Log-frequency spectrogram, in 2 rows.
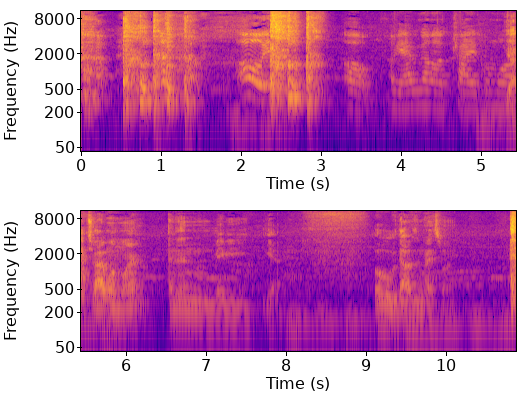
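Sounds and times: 
person coughing after a first puff of marijuana: 0.0 - 1.6, 2.4 - 3.1
speech: 4.2 - 8.1, 9.1 - 10.2
breathy exhaling after a puff of marijuana: 8.1 - 9.1.

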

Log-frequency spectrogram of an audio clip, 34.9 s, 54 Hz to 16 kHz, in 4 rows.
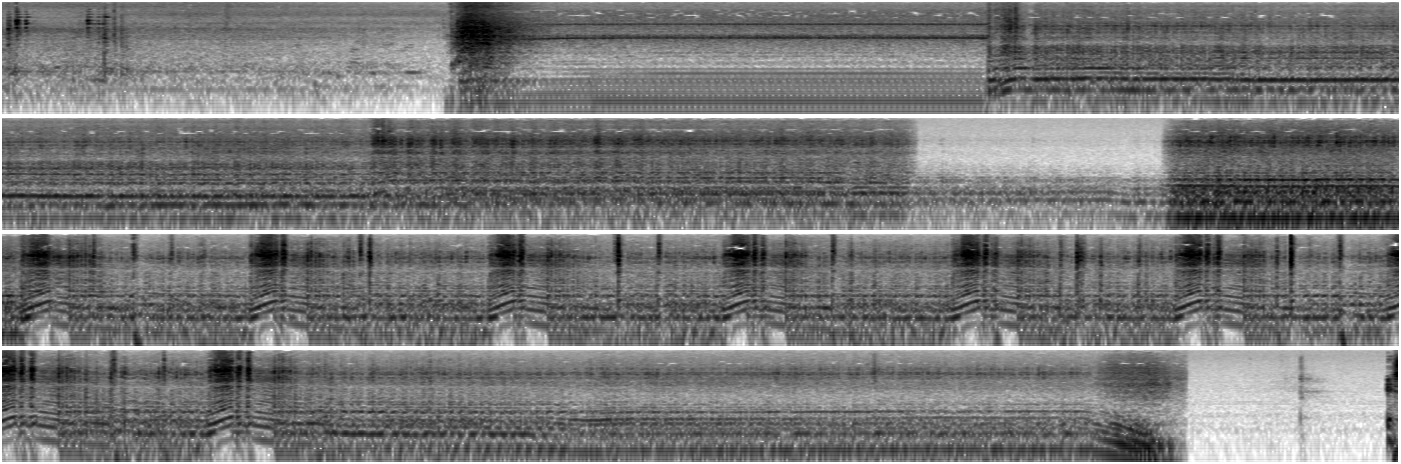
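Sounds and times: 
Formula 1 V6 turbo engine revving: 2.8 - 14.4, 16.0 - 33.6.

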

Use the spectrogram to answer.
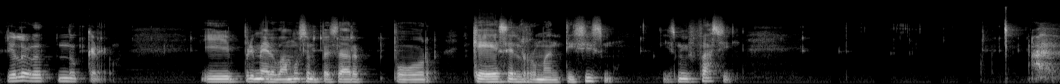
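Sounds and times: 
speech: 0.0 - 1.2, 2.0 - 7.7
person sipping whisky with wet mouth sounds: 7.7 - 10.5
person swallowing whisky: 9.8 - 10.4.

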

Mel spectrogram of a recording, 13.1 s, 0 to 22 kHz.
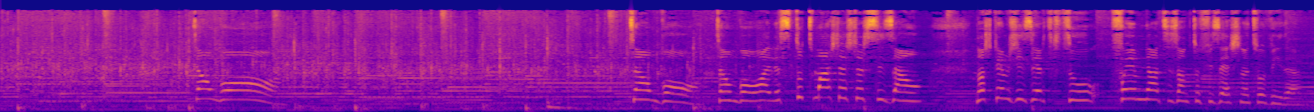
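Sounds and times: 
crowd applauding in a large room: 0.0 - 8.1
speech: 6.5 - 13.1.

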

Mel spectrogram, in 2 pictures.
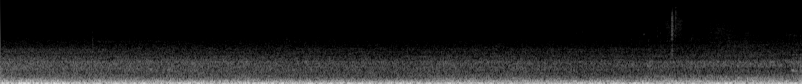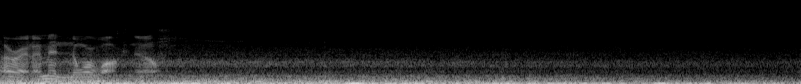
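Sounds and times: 
dense roar of freeway traffic: 0.0 - 16.0
higher hiss of a passing vehicle: 6.8 - 8.3.

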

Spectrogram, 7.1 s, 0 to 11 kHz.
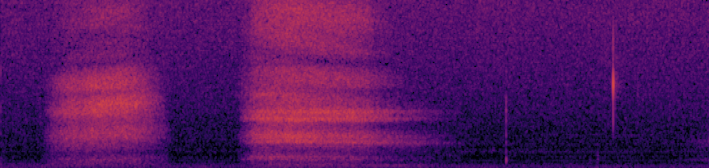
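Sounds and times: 
deep breath: 0.4 - 1.7, 2.4 - 4.6.

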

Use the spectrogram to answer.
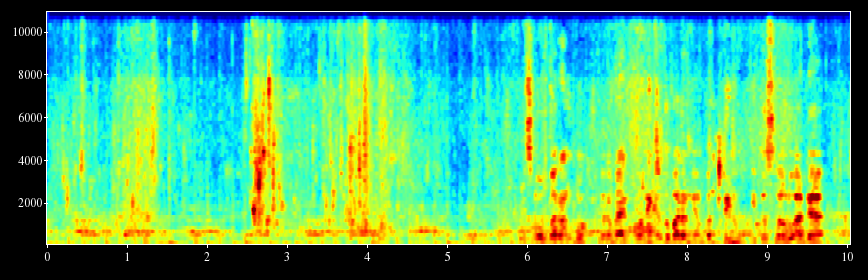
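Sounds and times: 
tidal floodwater from the high sea tide sloshing and trickling through a house: 0.0 - 10.0
speech: 6.1 - 10.0.

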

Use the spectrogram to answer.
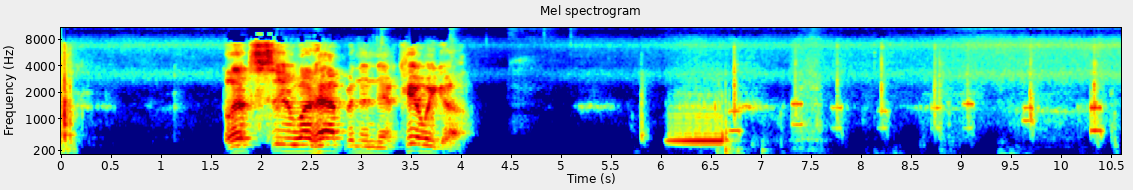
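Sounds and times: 
speech: 1.7 - 4.1
long steady phone dial tone: 6.1 - 7.5.

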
